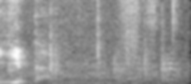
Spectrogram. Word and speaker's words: Ip: It's actually Yip. Actually, when it's pronounced in Chinese, it's just Yip.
